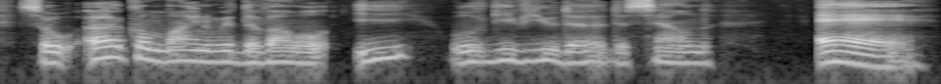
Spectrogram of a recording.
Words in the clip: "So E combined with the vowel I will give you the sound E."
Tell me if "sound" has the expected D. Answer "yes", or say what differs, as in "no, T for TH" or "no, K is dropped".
yes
